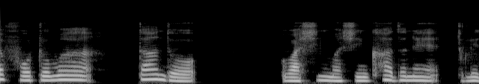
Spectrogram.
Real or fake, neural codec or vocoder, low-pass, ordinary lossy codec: real; none; 7.2 kHz; none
